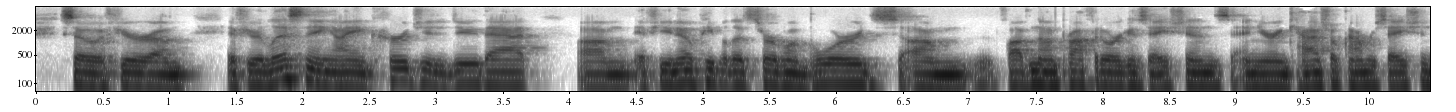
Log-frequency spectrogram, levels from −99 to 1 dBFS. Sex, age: male, 50-69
